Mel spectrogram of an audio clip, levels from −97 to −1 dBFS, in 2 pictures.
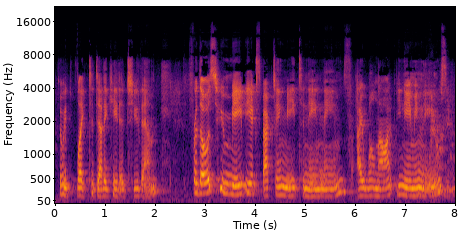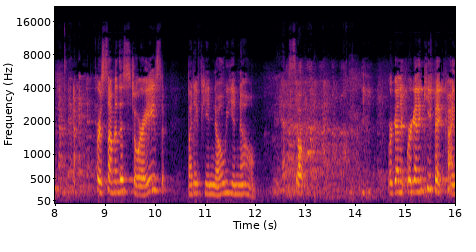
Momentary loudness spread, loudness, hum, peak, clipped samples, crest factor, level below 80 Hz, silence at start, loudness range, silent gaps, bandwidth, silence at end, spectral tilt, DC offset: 17 LU; -26 LUFS; none; -6 dBFS; under 0.1%; 20 dB; -66 dBFS; 0.1 s; 4 LU; none; 12 kHz; 0 s; -3.5 dB/octave; under 0.1%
